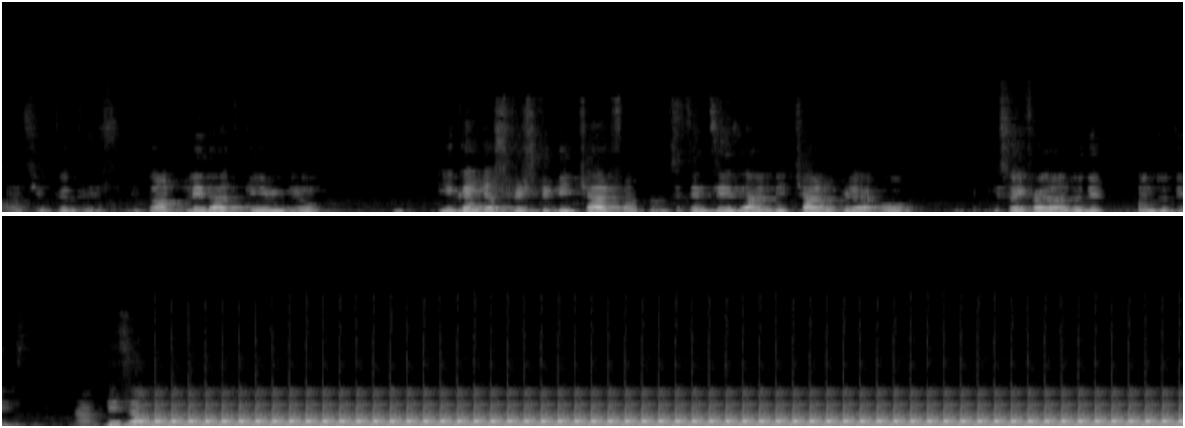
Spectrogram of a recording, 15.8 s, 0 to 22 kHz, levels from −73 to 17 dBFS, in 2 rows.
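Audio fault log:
7.27–7.60 s, long network dropout: for about 0.33 s the speech gives way to a decaying continuation of the last sound, a fading buzz that fills roughly 300 ms before the voice returns further on with that stretch simply gone. This is the sound of a receiver concealing a gap in which no audio arrived, likely a network outage, by extending what it last held rather than falling silent.
8.89 s to the end, broken-record loop: from here the audio locks onto a fragment about 112 ms long and repeats it exactly, back to back, for nearly 7 s until the clip ends, giving a rapid stuttering buzz at roughly nine repeats per second. The stream stopped delivering new material and kept replaying the last chunk it had, likely a stalled player or stream, so everything that should have followed is lost.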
